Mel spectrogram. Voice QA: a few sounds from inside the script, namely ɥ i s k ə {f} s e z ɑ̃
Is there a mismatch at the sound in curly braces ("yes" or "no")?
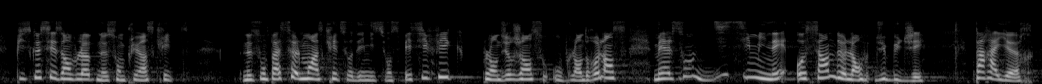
yes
